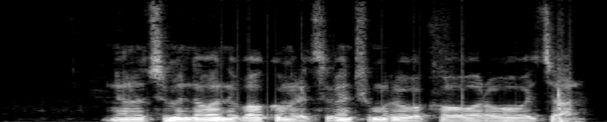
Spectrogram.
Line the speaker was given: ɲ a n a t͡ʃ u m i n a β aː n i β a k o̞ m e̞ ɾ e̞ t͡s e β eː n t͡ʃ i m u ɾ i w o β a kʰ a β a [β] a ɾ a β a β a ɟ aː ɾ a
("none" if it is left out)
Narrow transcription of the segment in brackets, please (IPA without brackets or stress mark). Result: β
